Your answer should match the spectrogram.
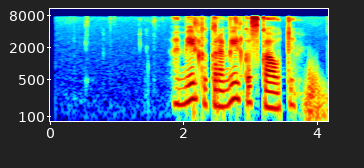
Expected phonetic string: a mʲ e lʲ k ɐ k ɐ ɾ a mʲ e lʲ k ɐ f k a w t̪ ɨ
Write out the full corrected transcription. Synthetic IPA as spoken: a mʲ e lʲ k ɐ k ɐ ɾ a mʲ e lʲ k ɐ s k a w t̪ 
